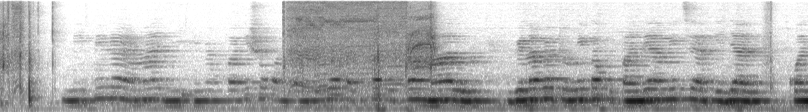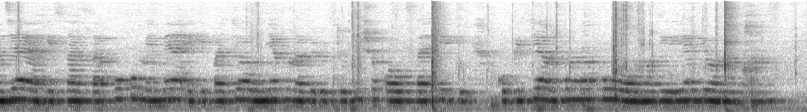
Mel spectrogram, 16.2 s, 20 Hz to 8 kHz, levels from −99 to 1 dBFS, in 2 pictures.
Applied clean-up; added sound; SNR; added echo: none; Camera; 18 dB; reverberation time 0.5 s.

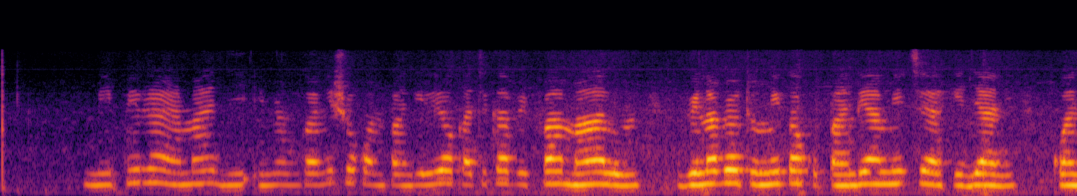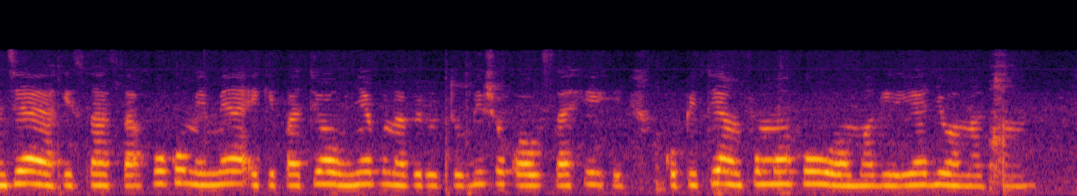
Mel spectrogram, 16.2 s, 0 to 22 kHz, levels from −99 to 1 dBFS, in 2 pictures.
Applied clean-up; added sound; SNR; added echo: none; none; none; none.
